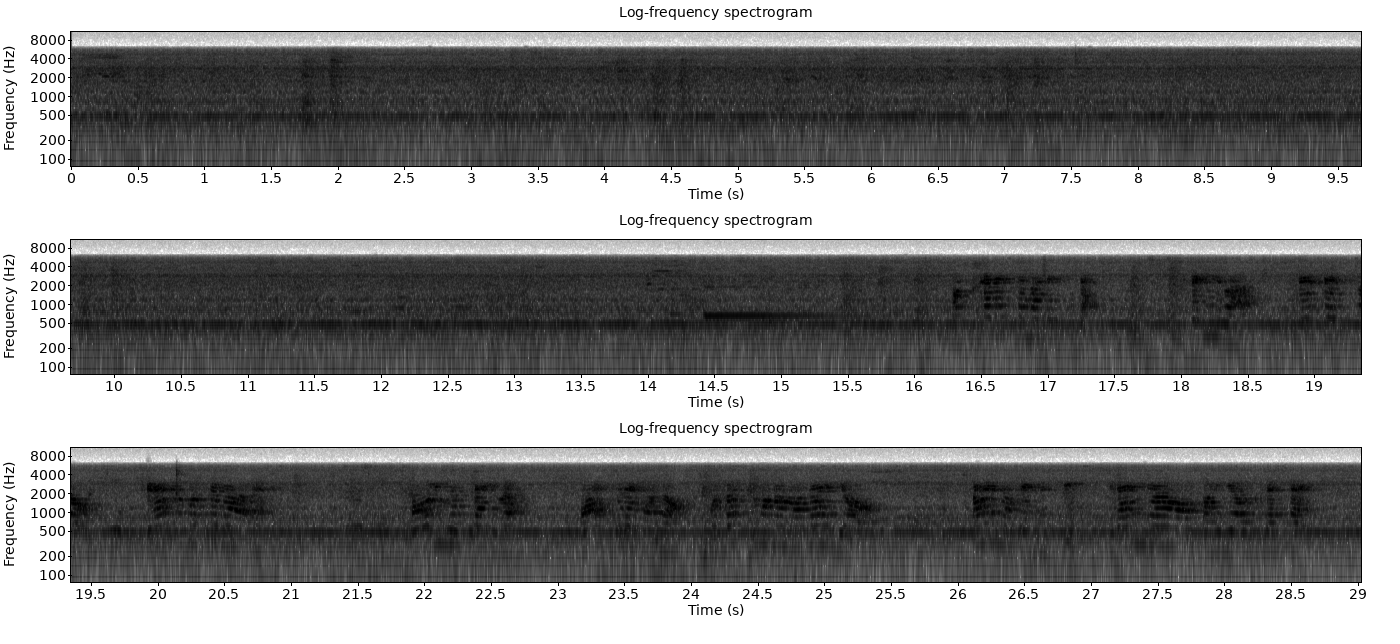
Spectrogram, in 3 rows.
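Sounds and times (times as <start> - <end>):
railcar engine rumble: 0.0 - 29.0
higher tone: 14.4 - 16.2.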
